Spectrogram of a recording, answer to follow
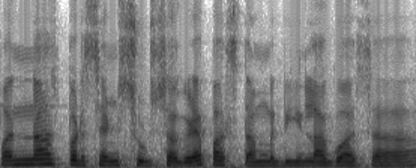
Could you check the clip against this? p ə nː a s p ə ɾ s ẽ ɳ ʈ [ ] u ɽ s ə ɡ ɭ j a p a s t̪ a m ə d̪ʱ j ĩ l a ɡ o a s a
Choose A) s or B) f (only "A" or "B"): A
